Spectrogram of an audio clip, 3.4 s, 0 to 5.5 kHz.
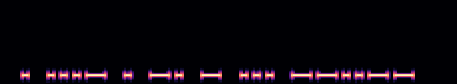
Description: Morse code, heard as a keyed tone, about 25 wpm, 600 Hz. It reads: EVENTS,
